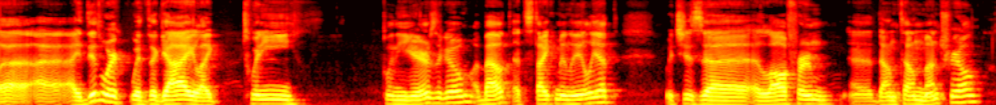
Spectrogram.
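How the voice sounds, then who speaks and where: In a very clean recording with a silent background, a man of medium pitch speaks at a moderate pace with lively intonation. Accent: Quebec. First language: French. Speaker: law professor and writer. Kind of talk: interview conversation.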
